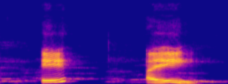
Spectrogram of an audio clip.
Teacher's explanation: कंठ पण आहे टाळू पण आहे ए ऐ म्हणून हा झाला ए आणि ऐ कंठ तालव्य त्यानंतर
